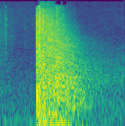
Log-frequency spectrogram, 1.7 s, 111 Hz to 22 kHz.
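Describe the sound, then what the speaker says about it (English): Musket volley from a 17th MI infantry line in a video game: one sharp, simultaneous blast that rolls out into a long, fading echo, heard on its own. "as soon as you fired, get your reload in"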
